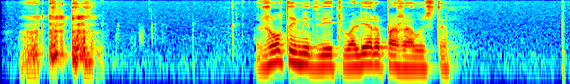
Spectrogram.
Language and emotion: Russian, neutral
